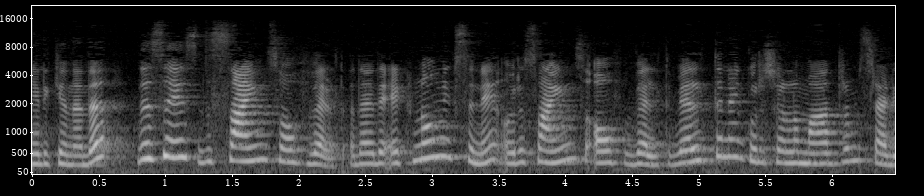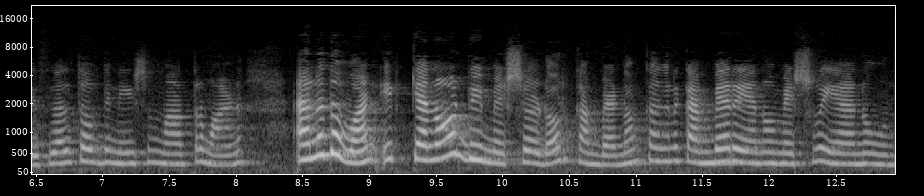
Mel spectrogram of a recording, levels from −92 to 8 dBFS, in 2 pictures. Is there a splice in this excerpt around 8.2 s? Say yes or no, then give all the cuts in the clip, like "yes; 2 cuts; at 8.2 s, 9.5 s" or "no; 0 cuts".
yes; 1 cut; at 8.2 s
